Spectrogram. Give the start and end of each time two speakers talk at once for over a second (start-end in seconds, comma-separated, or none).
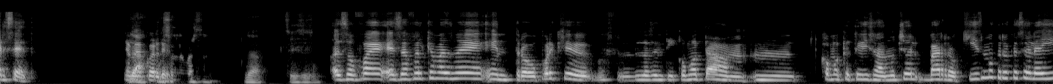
none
